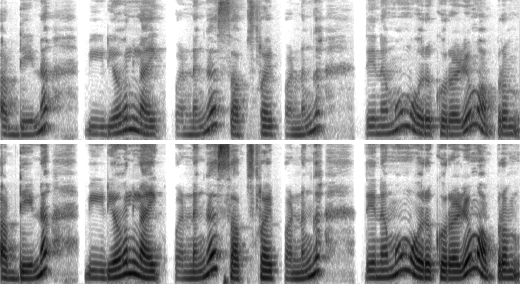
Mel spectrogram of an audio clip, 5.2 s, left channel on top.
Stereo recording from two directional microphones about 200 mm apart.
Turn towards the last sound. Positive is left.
turn(degrees=-40)  # may be behind; listen again after turning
